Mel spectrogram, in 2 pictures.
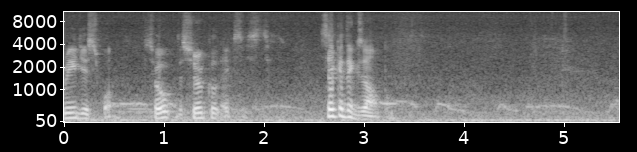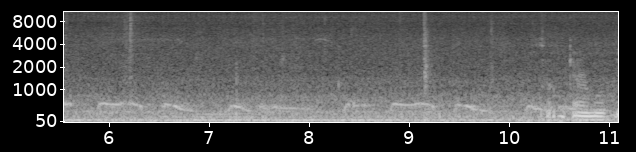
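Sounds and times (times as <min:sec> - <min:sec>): dove cooing: 0:00.0 - 0:11.0
steady low hum: 0:00.0 - 0:11.0.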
